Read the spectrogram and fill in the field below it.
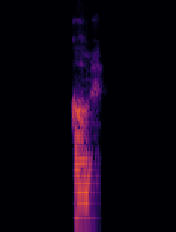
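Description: An older man says a word into a microphone.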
